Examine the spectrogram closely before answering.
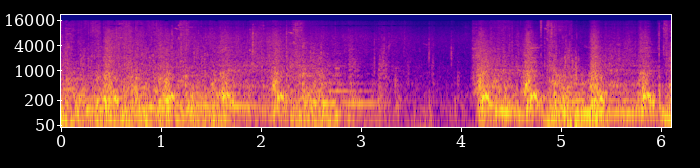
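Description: A pickaxe strikes hard objects with dull thuds.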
